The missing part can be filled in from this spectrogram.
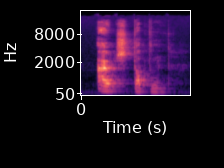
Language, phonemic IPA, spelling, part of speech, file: Dutch, /ˈœytstɑpə(n)/, uitstappen, verb / noun, Nl-uitstappen.ogg
- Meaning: 1. to get off (a vehicle or a vessel) 2. to die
